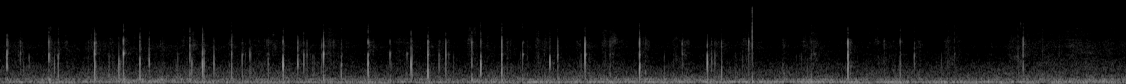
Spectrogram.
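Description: Footsteps crunch on fresh snow.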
